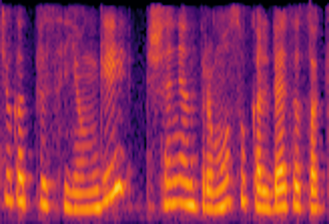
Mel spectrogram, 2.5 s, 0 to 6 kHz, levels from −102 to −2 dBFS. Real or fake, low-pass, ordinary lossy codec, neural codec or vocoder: real; 5.4 kHz; AAC, 32 kbps; none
